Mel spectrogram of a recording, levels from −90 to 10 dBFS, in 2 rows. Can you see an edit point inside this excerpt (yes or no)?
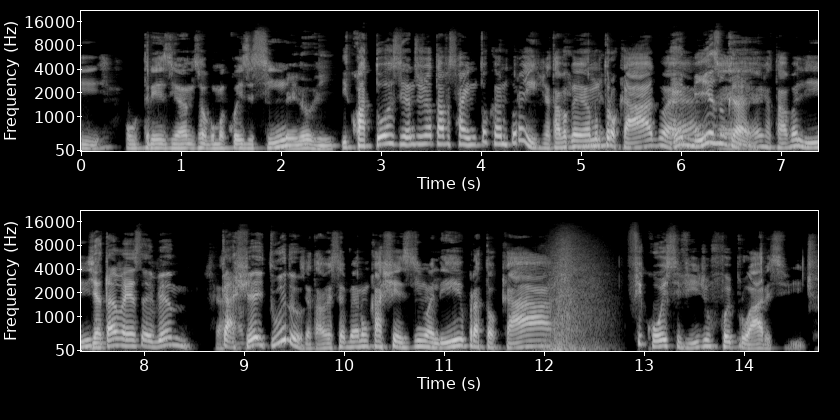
yes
